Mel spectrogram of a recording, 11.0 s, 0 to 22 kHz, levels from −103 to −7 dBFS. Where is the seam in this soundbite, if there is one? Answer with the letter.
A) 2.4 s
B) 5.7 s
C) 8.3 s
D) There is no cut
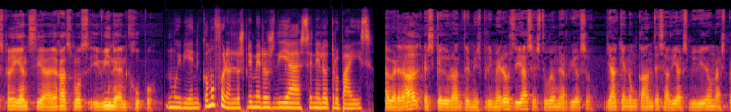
C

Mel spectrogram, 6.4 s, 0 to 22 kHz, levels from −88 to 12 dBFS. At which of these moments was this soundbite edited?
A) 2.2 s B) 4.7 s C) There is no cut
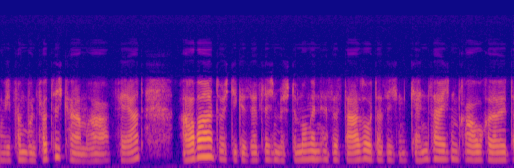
C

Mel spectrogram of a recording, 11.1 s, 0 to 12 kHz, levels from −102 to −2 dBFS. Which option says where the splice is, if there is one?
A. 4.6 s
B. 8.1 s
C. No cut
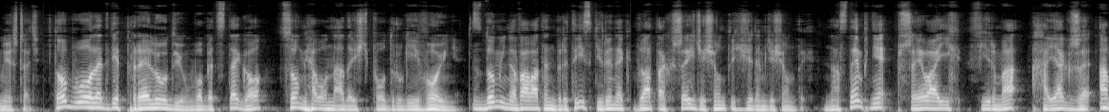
A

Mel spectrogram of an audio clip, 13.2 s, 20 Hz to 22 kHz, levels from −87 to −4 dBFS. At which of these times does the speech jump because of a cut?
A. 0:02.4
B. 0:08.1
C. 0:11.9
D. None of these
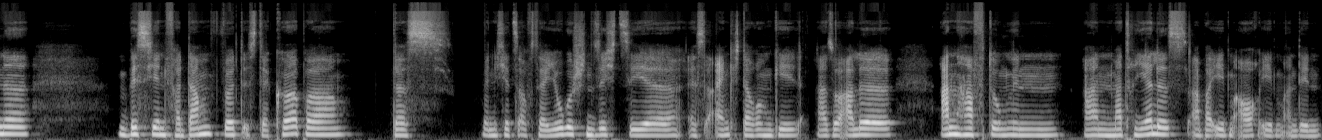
B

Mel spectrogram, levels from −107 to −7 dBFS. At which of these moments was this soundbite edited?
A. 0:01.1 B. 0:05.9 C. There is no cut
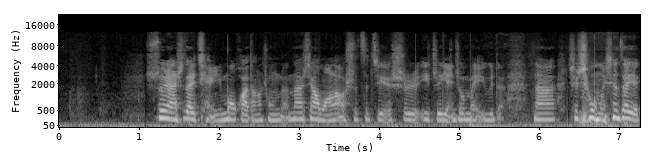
A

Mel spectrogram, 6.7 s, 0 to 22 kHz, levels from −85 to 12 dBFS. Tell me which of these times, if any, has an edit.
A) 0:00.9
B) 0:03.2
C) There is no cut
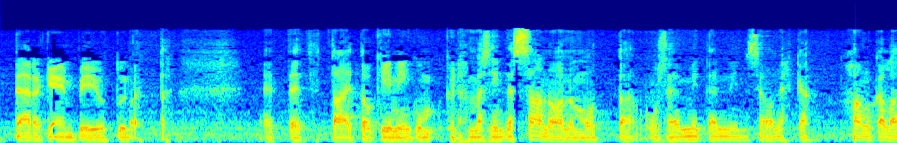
A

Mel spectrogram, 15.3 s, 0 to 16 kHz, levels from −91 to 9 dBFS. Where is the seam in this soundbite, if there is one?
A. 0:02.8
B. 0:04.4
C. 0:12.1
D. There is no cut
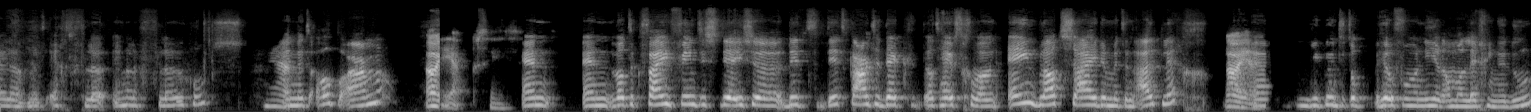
B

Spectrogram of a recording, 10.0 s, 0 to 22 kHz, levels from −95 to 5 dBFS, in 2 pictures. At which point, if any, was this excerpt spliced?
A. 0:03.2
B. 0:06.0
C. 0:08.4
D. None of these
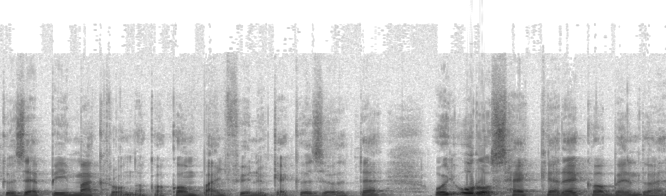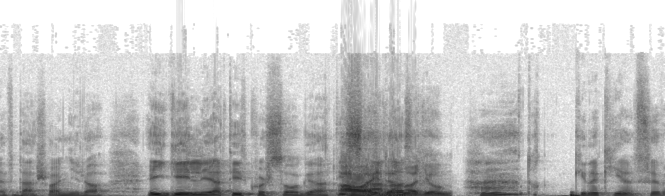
C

